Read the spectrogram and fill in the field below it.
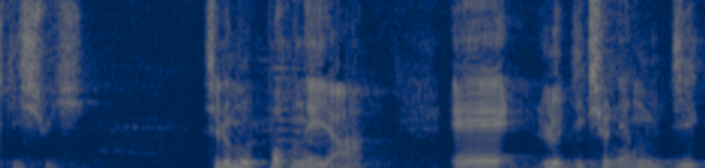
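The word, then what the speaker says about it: πόρνη: juste sur le dictionnaire c'est le mot grec qui se prononce et forcément quand vous endez porne ça fait penser à porno et tout ce qui suit c'est le mot porne et le dictionnaire nous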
